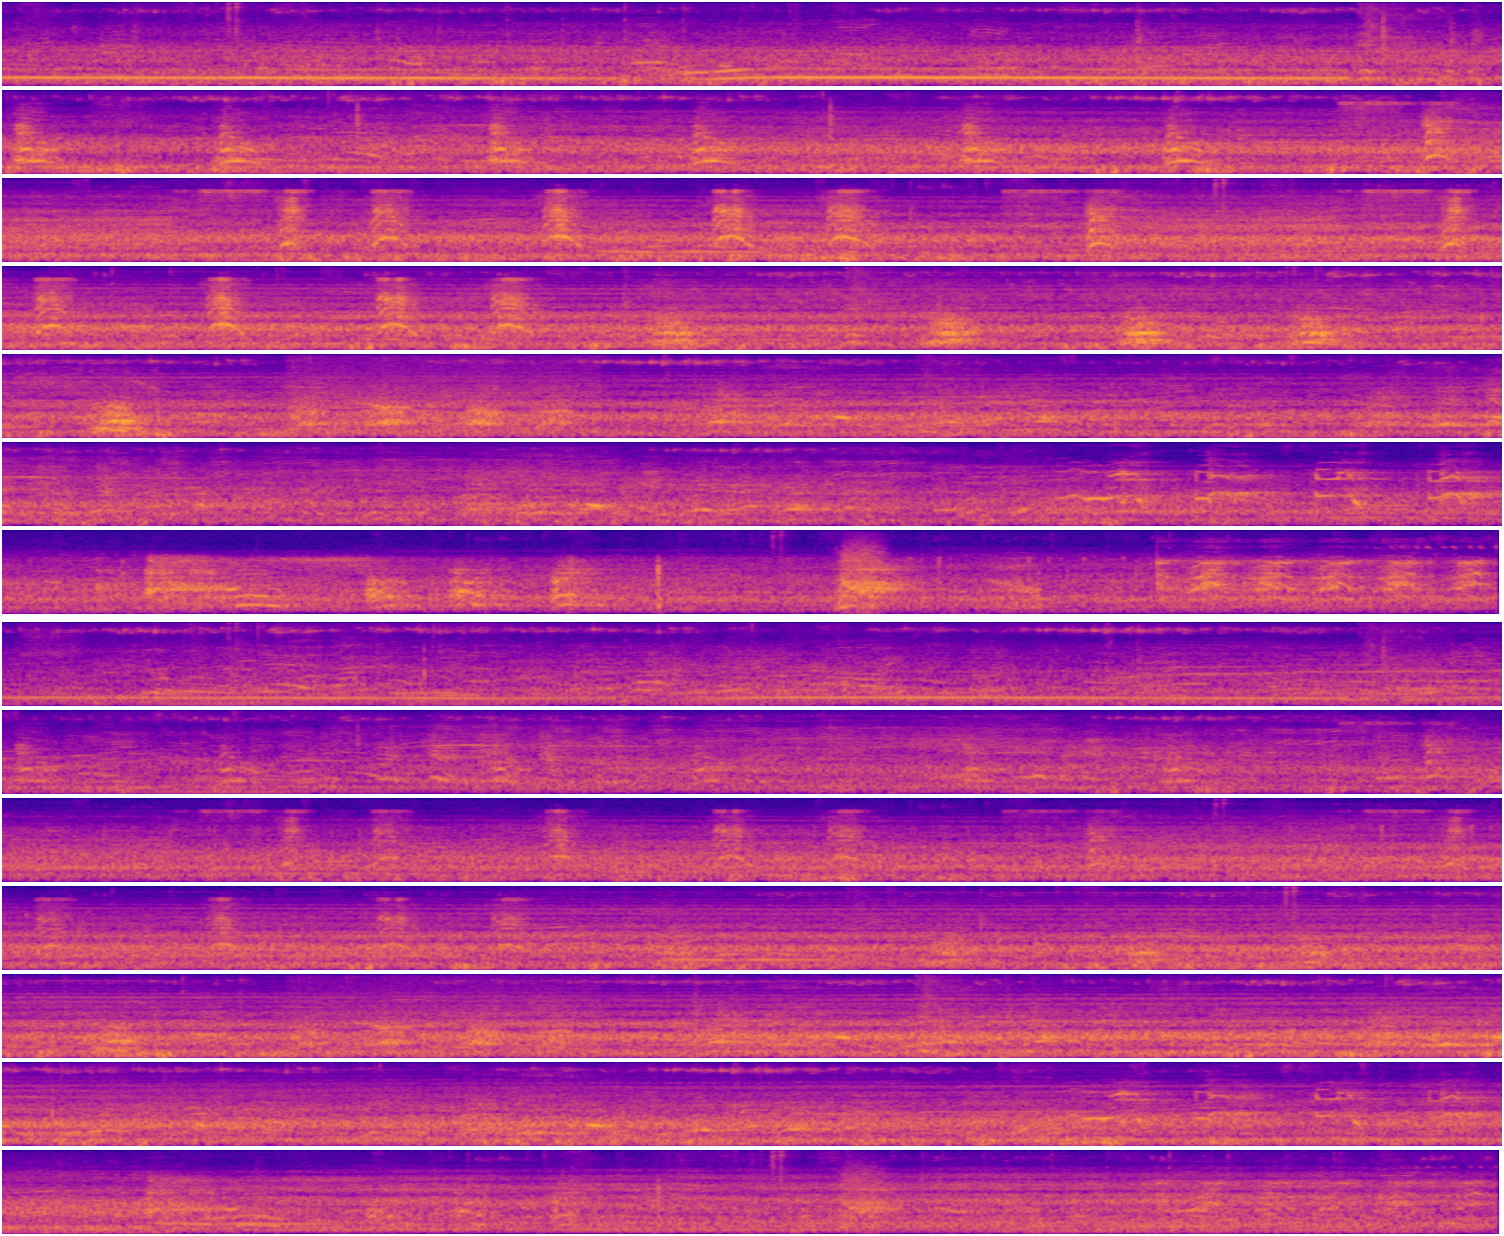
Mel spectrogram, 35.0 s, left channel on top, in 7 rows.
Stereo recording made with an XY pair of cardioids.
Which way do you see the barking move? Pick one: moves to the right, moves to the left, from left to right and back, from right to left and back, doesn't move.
from left to right and back.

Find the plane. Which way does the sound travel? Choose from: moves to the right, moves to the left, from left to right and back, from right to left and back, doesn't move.
moves to the right.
